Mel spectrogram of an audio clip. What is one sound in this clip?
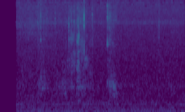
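Fingers handle a phone with faint rustling and tapping.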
